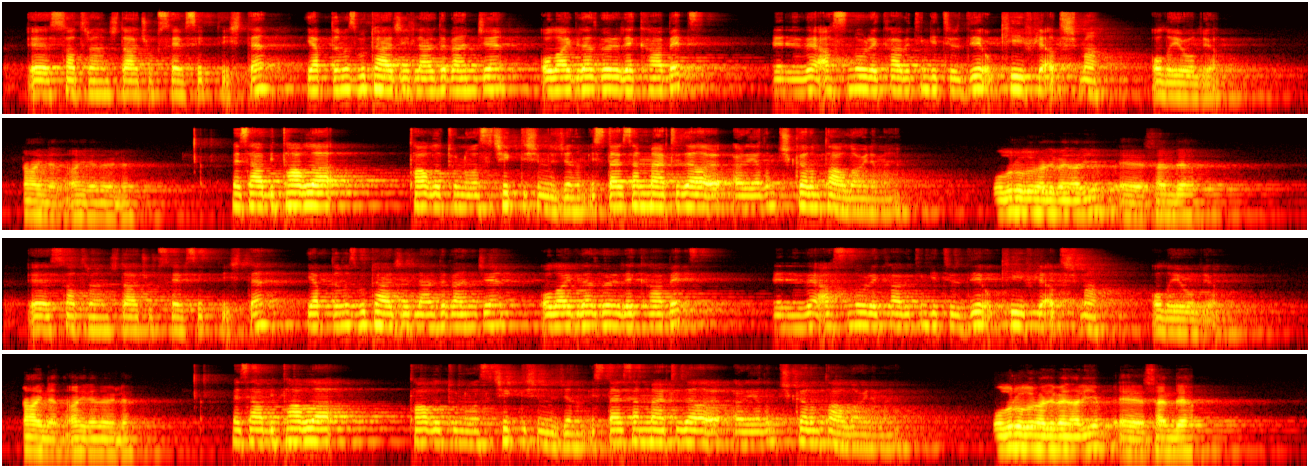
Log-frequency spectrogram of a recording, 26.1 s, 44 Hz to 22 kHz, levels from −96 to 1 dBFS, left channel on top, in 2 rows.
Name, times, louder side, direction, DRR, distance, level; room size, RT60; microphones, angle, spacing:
voice 1, 0.2-2.7 3.0-5.0 5.4-6.8 7.7-11.0 11.5-12.2 15.4-16.4 17.1-22.1, left 3 dB, 65° left, 6 dB, 1.3 m, -23 dB
voice 2, 13.3-14.4 23.0-25.0, right 3 dB, 85° right, 9 dB, 1.1 m, -22 dB
28.5 x 26.5 x 4.4 m, 2.3 s
head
